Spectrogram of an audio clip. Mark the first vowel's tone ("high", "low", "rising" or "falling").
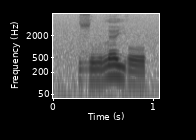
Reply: low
